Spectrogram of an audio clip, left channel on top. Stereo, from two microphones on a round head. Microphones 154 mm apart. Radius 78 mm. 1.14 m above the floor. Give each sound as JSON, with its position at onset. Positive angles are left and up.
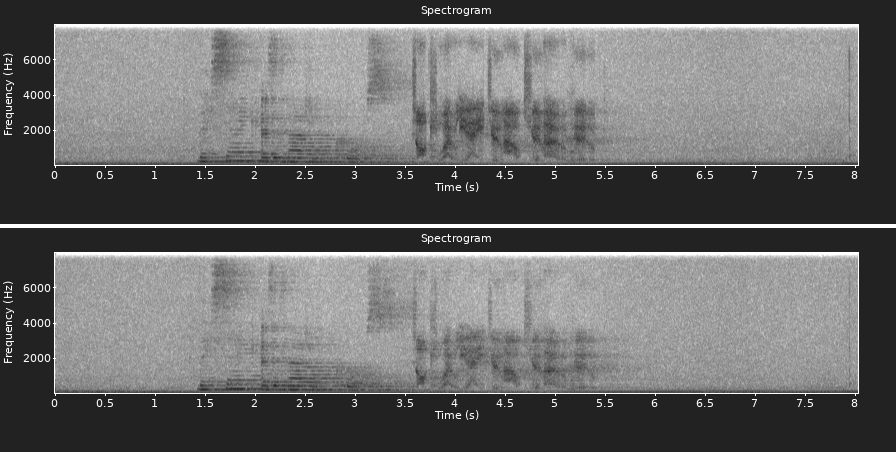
{"t": 1.4, "sound": "a woman speaking", "side_deg": 10, "distance_m": 3.0}
{"t": 3.6, "sound": "whispering", "side_deg": 55, "distance_m": 0.9}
